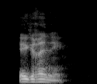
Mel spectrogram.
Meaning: 1. to shell, pod (maize, peas, wheat etc.) 2. to gin (cotton) 3. to ripple (flax) 4. to drop off the stalk or bunch 5. to dish out 6. to rattle off, go through (a list), tick away (time)
- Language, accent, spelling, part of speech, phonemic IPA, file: French, France, égrener, verb, /e.ɡʁə.ne/, LL-Q150 (fra)-égrener.wav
